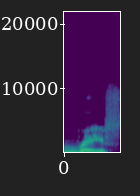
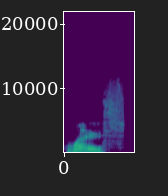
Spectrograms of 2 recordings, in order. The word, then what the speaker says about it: Ralph: I think uh uh Rayon Williams, Rafe, not Ralph.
